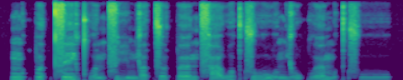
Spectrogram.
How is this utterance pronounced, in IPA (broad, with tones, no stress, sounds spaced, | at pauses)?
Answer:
ŋ ʊ˥ k̚ p ɵ˥ t̚ t͡s e˥ j kʷʰ ɐ˨˩ n t͡s iː˨˩ m j ɐ˨ t̚ s ɵ˨ t̚ p œː˧ n t͡sʰ aː˨˩ w ʊ˧ k̚ t͡s uː˨˥ w ʊ˨ ŋ j o˨˩ w kʷ œː˨˥ m ʊ˨ k̚ t͡sʰ uː˨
